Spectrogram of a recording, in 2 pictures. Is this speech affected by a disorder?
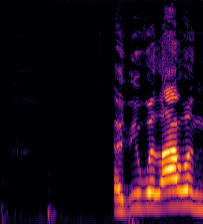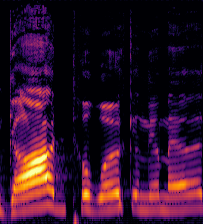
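Yes: cerebral palsy; affects hearing and speech.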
